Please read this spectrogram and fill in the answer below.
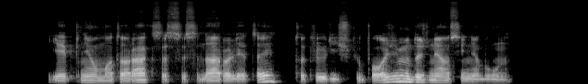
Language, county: Lithuanian, Vilnius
